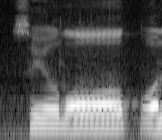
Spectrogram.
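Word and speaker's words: صراط: Siratal ladzina an'amta 'alaihim. Baik. Pertama sirat. Jangan sampai si atau shi.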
